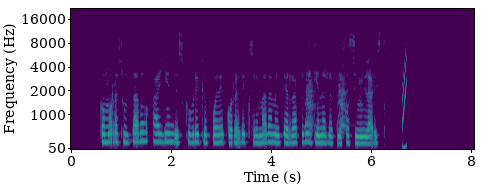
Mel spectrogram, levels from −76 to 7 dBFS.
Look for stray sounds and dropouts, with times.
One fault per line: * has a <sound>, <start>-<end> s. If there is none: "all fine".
* has a dropout, 4.6-4.6 s
* has a chirp, 6.6-6.7 s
